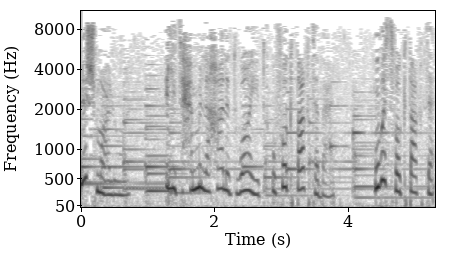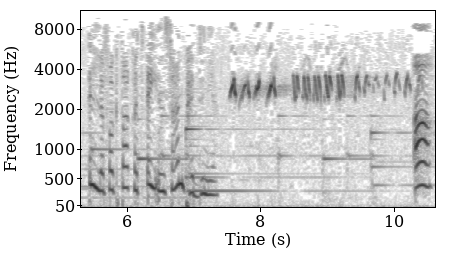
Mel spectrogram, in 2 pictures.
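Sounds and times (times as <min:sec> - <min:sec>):
speech: 0:00.1 - 0:07.5, 0:10.3 - 0:10.6
bird chirping: 0:06.8 - 0:10.6.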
